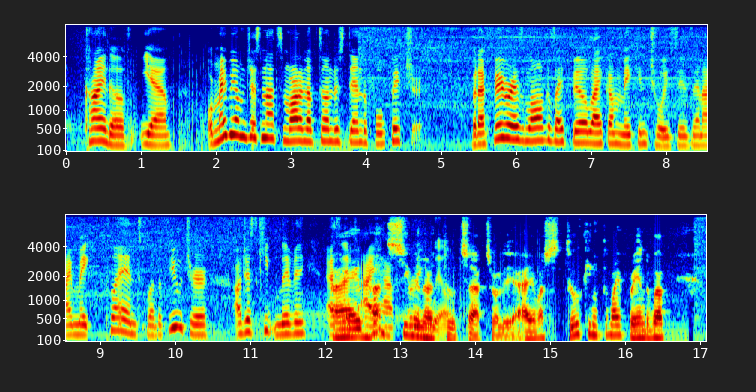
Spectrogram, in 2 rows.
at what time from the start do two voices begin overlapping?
12.1 s

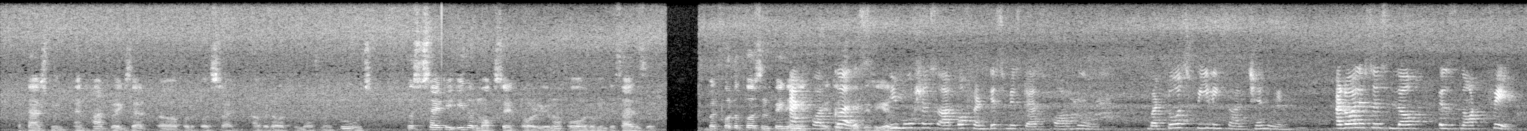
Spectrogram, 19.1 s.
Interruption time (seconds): 9.8 s

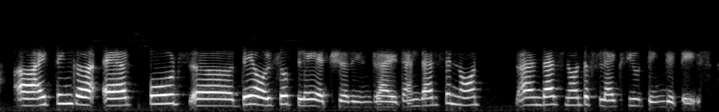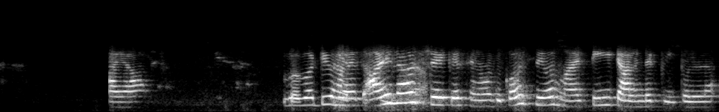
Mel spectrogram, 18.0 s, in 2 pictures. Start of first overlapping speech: 13.1 s

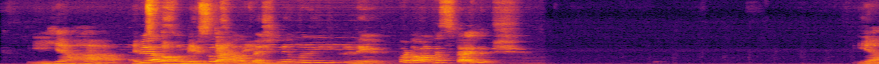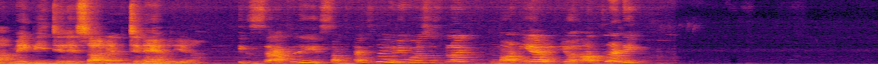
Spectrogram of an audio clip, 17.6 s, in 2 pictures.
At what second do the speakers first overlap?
1.4 s

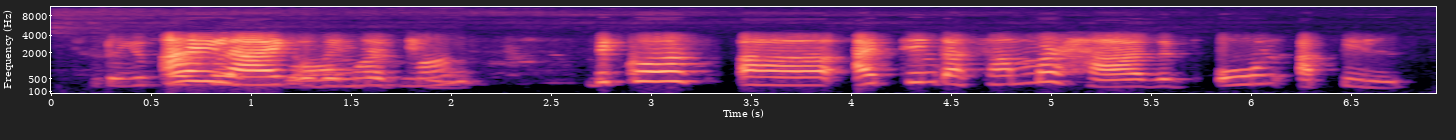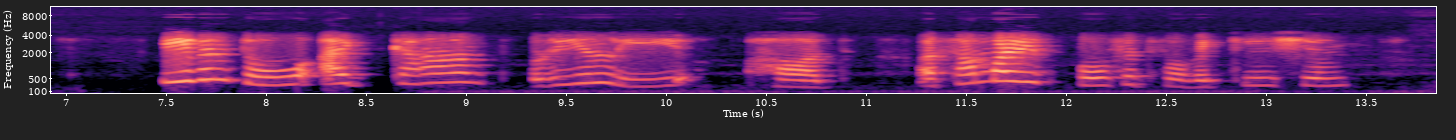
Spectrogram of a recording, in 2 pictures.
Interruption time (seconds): 0.6 s

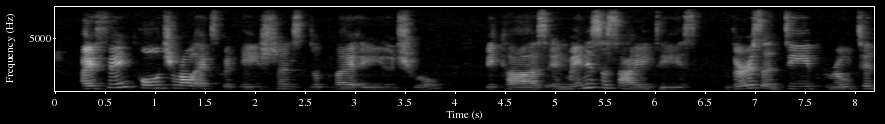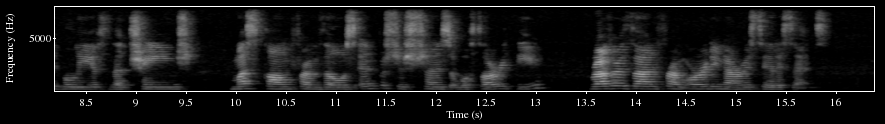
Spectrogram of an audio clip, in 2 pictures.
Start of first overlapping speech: none

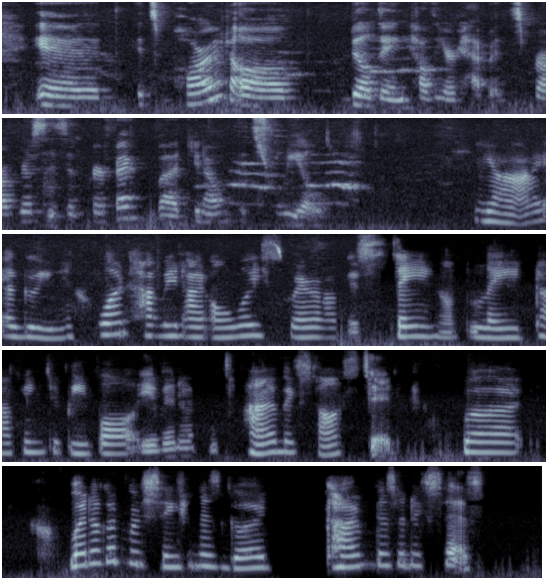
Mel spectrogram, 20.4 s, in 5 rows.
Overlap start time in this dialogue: none

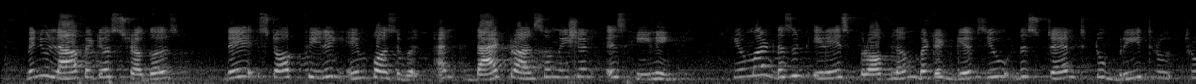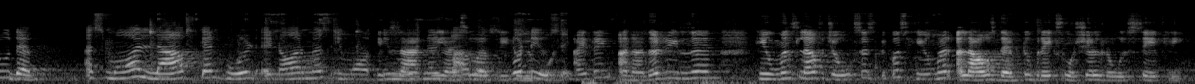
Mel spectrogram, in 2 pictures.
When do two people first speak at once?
15.7 s

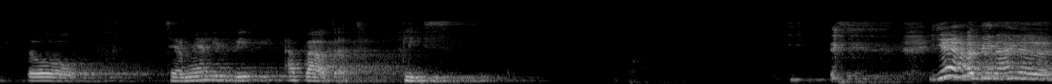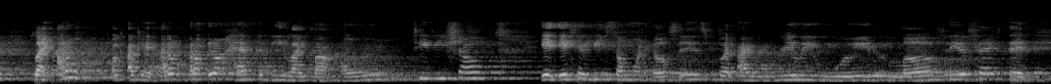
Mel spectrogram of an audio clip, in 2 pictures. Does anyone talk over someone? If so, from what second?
none

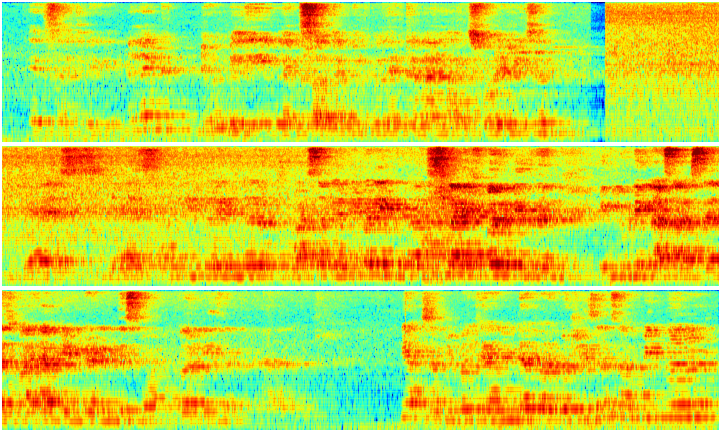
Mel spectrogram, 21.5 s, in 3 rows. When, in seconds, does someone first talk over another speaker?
none

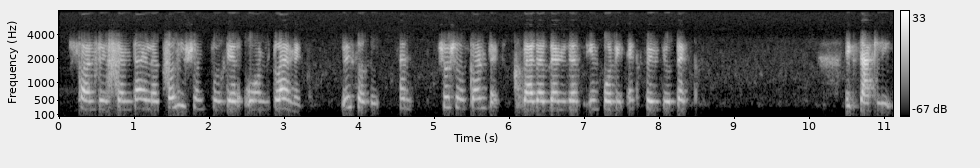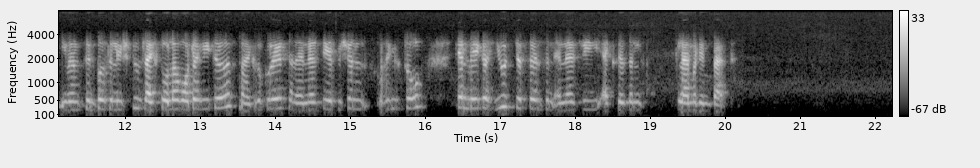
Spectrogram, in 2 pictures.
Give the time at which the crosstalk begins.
none

